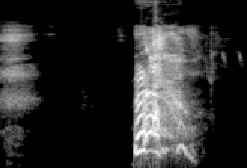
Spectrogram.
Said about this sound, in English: It's spring. There will be sneezing.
